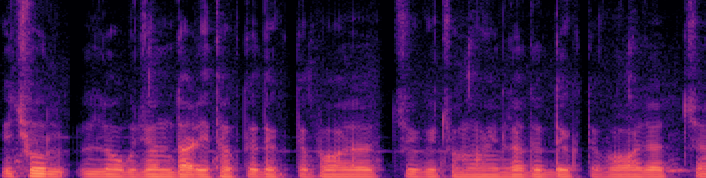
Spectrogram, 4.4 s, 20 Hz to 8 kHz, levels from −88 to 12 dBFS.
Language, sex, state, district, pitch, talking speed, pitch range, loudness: Bengali, male, West Bengal, Malda, 100 Hz, 165 wpm, 100-105 Hz, -19 LUFS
